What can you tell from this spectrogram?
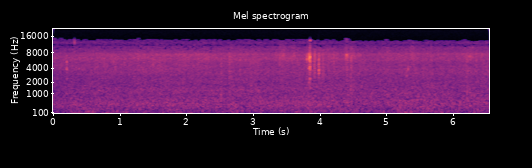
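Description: Fast-flowing river rushing over a cobble bed, a steady rush of water, with wind gusting on the microphone and a few faint ticks midway.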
